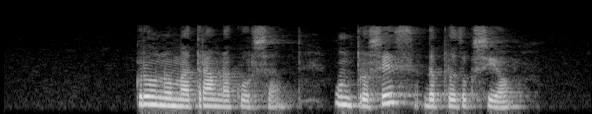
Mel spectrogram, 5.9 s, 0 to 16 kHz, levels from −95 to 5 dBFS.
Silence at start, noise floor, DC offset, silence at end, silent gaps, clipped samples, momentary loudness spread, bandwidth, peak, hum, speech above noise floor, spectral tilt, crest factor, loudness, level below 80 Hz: 1.35 s; -72 dBFS; under 0.1%; 0.7 s; none; under 0.1%; 15 LU; 7.6 kHz; -2 dBFS; none; 55 dB; -8 dB/octave; 18 dB; -18 LUFS; -62 dBFS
